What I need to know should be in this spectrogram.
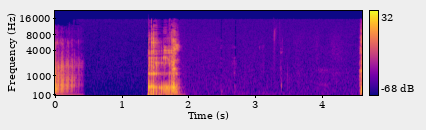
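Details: Burp sound-effect recording: a short burp tail, then one loud, rumbling burp.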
